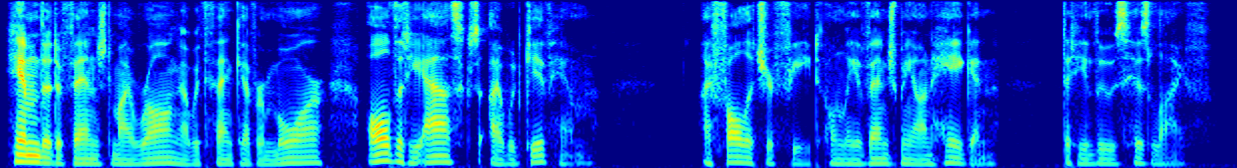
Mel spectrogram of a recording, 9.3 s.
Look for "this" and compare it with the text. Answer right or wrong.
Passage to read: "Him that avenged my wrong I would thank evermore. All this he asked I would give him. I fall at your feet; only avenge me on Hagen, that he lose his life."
wrong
